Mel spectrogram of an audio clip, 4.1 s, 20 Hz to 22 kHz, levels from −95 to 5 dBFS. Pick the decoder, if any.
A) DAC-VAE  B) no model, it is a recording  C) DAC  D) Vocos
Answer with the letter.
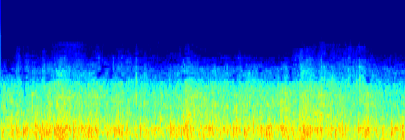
B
